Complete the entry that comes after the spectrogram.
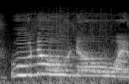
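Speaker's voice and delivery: a high, loud cry of dismay as he dies; anguished shout. Real, not acted. Gamer dies mid-streak, cries out in loud dismay. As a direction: yell out in real frustration. Killed just before a big streak.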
